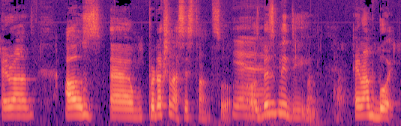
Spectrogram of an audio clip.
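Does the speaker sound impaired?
No.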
